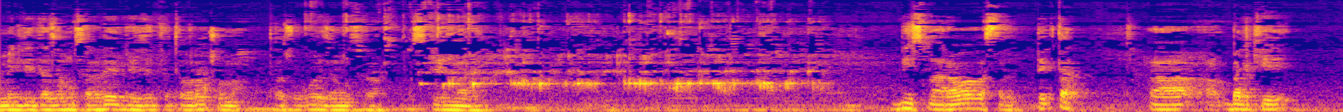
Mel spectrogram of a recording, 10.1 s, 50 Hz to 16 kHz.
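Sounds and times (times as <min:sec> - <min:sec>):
liquid trickling into cylinder: 0:02.2 - 0:06.7.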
